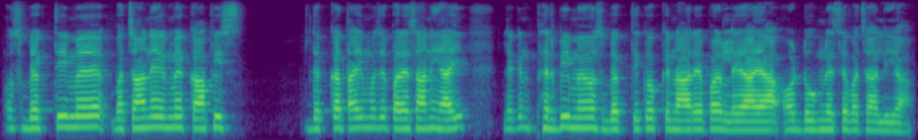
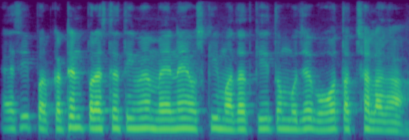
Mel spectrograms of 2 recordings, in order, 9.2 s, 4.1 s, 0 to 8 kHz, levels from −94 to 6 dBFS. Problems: constant background noise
